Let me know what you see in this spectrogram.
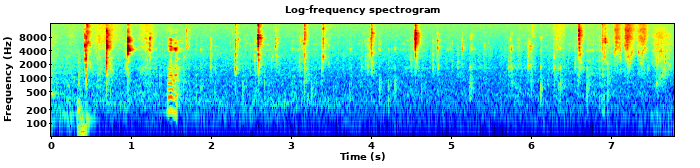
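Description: Faint mouth noises of a man chewing beef jerky: scattered wet clicks and smacks of the tongue against the roof of the mouth, with a brief hum about one and a half seconds in.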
